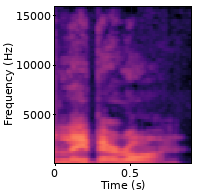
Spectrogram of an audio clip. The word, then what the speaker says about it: LeBaron: And his name is Tyler LeBaron. Tyler, am I pronouncing your name right? Is it LeBaron or LeBaron or LeBaron?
